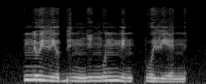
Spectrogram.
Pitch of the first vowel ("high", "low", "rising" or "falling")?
falling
